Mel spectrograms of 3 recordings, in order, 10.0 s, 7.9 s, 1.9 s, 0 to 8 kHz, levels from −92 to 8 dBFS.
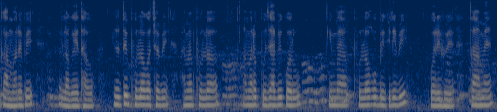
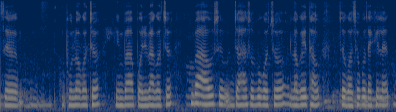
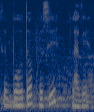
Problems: constant background noise, continuous background conversations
